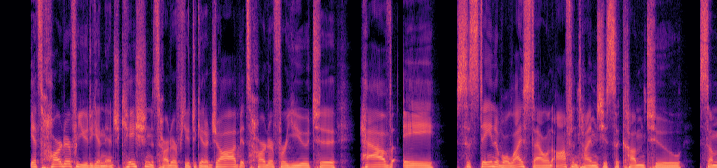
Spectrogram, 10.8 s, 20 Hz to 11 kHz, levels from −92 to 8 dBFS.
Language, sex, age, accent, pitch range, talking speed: English, male, 40-59, American, 105-135 Hz, 175 wpm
